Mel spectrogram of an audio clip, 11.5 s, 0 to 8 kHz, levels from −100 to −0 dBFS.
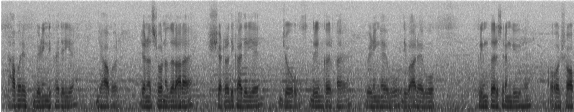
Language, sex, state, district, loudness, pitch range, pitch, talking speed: Hindi, male, Chhattisgarh, Balrampur, -19 LUFS, 95-100 Hz, 100 Hz, 200 wpm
